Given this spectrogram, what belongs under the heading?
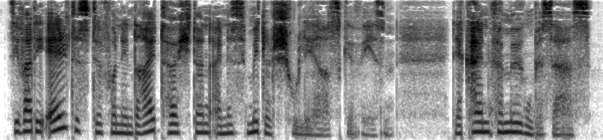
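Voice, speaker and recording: A woman narrating literary prose for a radio play in a breathy voice. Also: mid-range voice, a little mellow, dry recording, studio quality.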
